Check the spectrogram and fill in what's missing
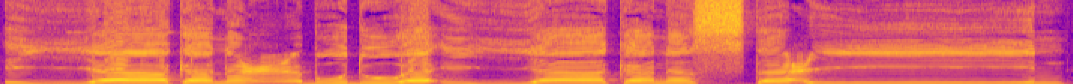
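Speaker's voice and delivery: slow chanted verse, dal kept short; correct recitation. Shown as a demonstration. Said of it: "dalnya nggak ada matnya".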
